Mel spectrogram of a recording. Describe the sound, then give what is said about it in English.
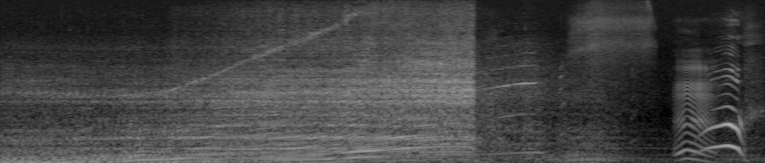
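A car engine roars and climbs in pitch as it accelerates hard, loud, then drops off before a sharp final burst of revving with wavering, rising tones. “Dude, how ill would it be if that was a cop car?”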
